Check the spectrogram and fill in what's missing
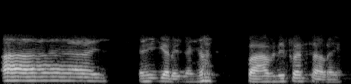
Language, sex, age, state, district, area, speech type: Malayalam, male, 18-30, Kerala, Idukki, rural, conversation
